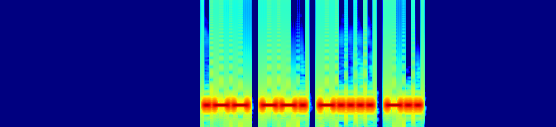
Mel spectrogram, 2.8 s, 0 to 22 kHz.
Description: Morse code, heard as a keyed tone, about 45 wpm, 700 Hz. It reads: WG6D
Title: USA Call Signs - 4 Characters - 3x Character Spacing - 50wpm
